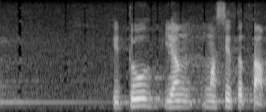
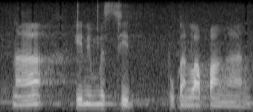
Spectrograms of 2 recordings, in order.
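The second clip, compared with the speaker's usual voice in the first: put-on softer, lower, patient reminder to a child; gentle telling-off; 7 semitones lower, 7 dB quieter than usual. Shown as a demonstration. Preacher showing how to gently tell a child in the mosque, softly. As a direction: calmly correct the kid, no shouting. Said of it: "dibilangin aja".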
